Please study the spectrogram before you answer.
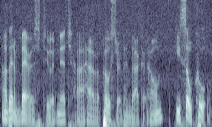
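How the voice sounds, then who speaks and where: A man reading a first-person story aloud in a soft, wistful, gently comic way. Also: low voice, big pitch swings, fairly quick, gravelly, slight background noise, low-quality recording.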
